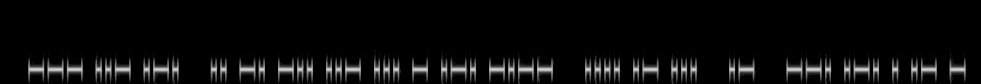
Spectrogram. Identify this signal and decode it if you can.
Morse code, heard as a keyed tone, about 25 wpm, 700 Hz. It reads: OUR INDUSTRY HAS A GREAT
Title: Sentences from Top 1000 Words - Review Part 4 - 25wpm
